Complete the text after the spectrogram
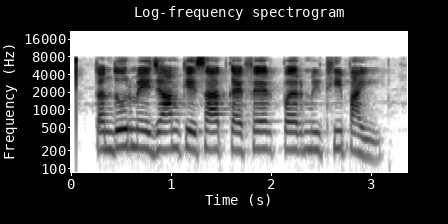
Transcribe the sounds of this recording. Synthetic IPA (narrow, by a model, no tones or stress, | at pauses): t̪ɐ̃nd̪uːɾmẽd͡ʒaːmkesaːt̪̚ʰkɐːfɛːɾpɐɾmiːʈʰipaːiː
